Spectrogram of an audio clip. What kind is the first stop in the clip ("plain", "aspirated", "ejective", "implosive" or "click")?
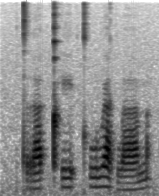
plain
